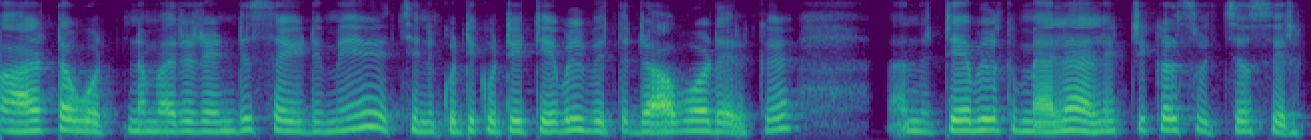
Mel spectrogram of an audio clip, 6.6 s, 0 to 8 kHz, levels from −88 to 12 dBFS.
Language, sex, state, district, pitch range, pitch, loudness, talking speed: Tamil, female, Tamil Nadu, Nilgiris, 205-230 Hz, 215 Hz, -18 LUFS, 155 wpm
